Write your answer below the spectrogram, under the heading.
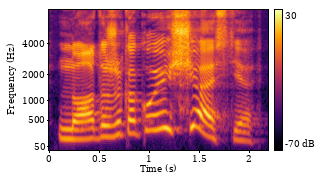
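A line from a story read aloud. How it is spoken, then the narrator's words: Deep bass voice. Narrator (Russian): пробасил Андрей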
